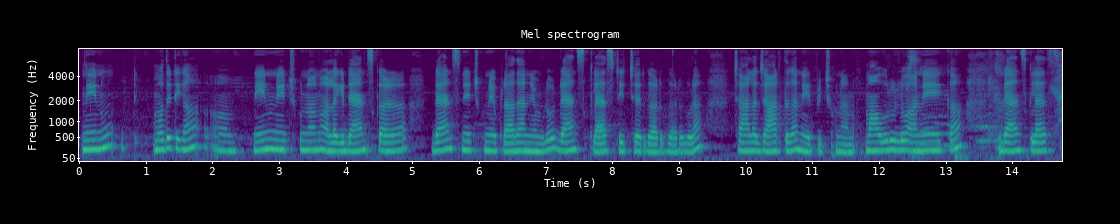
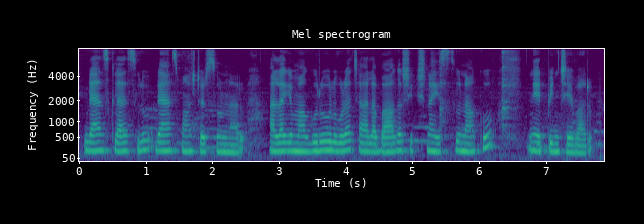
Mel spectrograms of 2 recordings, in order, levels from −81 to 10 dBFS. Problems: constant background noise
